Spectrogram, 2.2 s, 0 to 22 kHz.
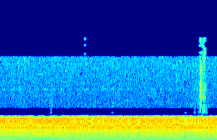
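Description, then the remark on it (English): A steady, loud hiss of 56K dial-up modem noise fills a telephone line, a dense crackling static that holds constant throughout with no voices or breaks. “Ma'am, can you turn off your 56K modem, please? I can barely hear you.”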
